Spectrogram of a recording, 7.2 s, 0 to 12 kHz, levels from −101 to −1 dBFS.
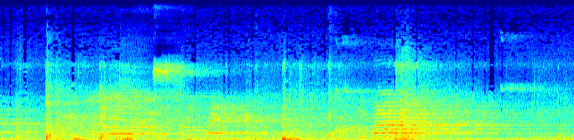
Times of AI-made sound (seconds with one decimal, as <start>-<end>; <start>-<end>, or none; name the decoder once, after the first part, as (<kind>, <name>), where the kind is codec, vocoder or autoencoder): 1.5-2.3 (codec, DAC)

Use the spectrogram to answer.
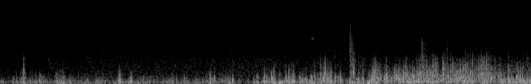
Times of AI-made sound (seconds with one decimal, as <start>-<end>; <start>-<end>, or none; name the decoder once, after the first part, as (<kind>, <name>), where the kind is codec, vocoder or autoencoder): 0.0-5.3 (codec, DAC)

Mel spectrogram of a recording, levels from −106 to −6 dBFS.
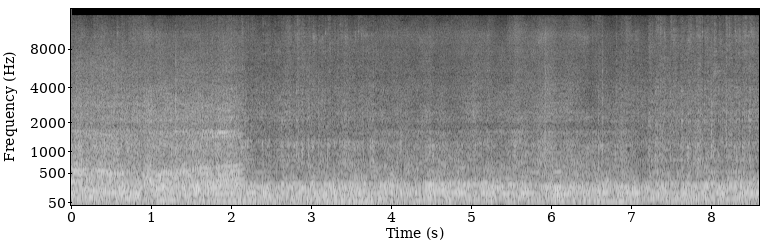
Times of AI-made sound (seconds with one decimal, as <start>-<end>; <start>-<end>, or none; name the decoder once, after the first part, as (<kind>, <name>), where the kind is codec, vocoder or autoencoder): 0.9-1.6 (codec, DAC); 3.8-7.0

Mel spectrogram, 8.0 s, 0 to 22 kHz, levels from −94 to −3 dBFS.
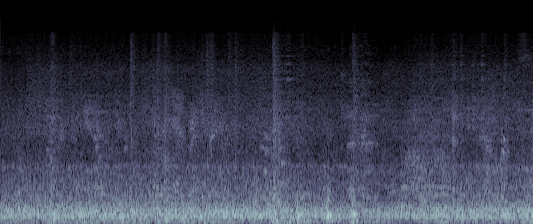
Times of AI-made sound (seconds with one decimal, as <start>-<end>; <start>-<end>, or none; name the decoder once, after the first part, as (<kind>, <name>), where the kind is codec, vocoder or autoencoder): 5.7-6.8 (codec, DAC)

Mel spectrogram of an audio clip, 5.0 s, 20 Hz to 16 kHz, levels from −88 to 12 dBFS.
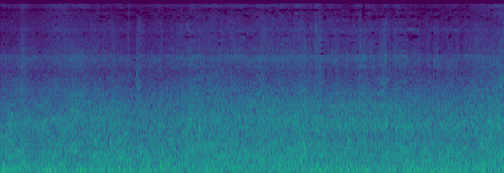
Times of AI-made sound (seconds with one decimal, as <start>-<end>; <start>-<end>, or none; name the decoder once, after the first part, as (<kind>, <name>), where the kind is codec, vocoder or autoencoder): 0.0-0.9 (codec, DAC)

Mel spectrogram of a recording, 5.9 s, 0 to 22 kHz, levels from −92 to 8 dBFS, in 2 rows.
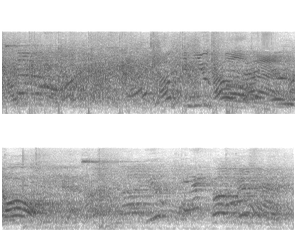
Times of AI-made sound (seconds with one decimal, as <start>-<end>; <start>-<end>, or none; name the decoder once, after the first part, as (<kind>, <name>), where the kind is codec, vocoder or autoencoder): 3.3-4.1 (codec, DAC)

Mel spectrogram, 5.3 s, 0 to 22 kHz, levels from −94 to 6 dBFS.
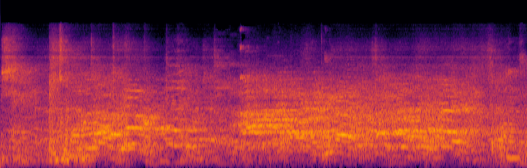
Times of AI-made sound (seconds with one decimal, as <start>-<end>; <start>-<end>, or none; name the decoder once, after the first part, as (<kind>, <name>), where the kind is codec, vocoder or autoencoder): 0.0-2.3 (codec, DAC); 3.3-5.3

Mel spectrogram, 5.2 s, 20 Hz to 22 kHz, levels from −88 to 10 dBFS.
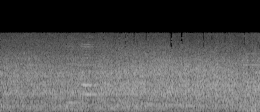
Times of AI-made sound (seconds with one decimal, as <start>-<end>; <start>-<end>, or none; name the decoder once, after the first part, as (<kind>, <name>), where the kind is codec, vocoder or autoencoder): none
